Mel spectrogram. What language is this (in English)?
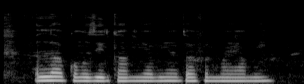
Urdu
